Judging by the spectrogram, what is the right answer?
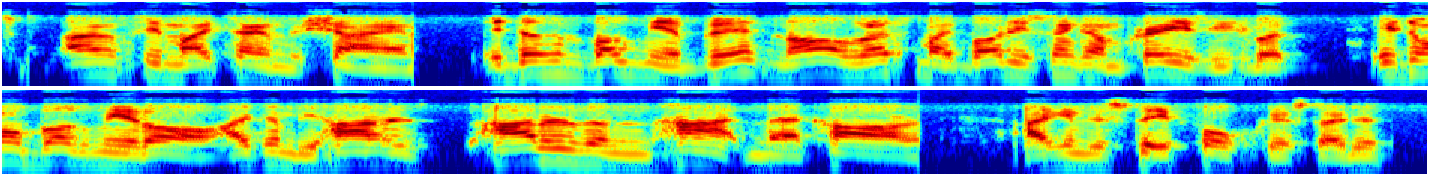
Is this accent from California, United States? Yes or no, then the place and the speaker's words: no; La Crosse, Wisconsin, United States; I just told him, I said, we're from La Crosse.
